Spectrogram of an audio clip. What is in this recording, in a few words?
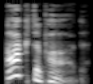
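"octopod", English, British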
